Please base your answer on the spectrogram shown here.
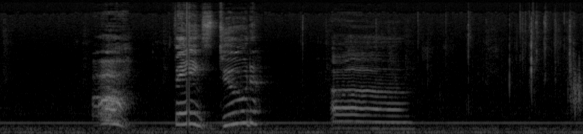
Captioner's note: grunt!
